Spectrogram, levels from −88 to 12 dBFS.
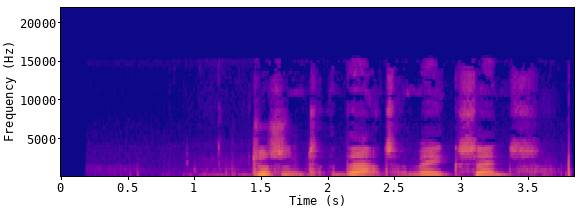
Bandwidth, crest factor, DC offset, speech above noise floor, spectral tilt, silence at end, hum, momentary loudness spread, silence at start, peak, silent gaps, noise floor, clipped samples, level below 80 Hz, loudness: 15.5 kHz; 20 dB; under 0.1%; 36 dB; -4.5 dB/octave; 0.2 s; none; 11 LU; 1.3 s; -8 dBFS; none; -61 dBFS; under 0.1%; -80 dBFS; -25 LUFS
